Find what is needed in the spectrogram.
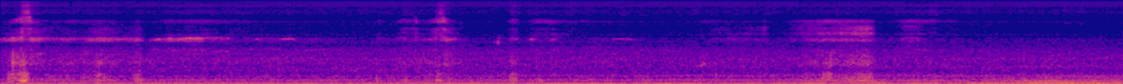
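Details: Soft, low rumbling snores with occasional snorts from a sleeping puppy, over steady low room hum: puppy snoring.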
